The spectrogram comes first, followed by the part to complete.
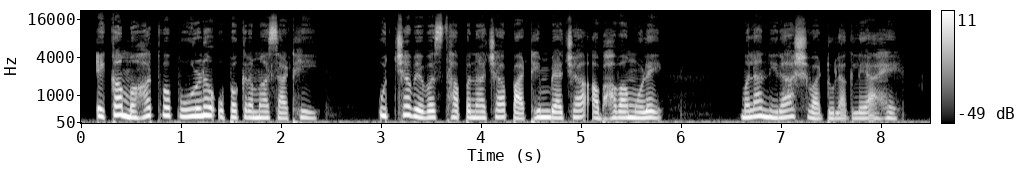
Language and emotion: Marathi, sad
